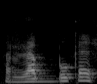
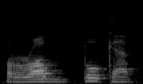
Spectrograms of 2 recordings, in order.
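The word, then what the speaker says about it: ربك: So in this, the ra should be full mouth, not rabbuka, should be rabbuka.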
